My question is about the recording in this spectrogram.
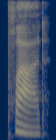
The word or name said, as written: plaid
